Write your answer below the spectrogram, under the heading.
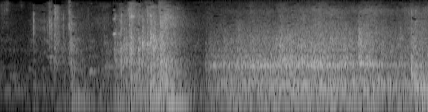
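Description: A few sharp clicks and rattles as a lock is worked with a key, followed by a heavy door grinding and sliding open with a long, steady rumble, fairly loud.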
